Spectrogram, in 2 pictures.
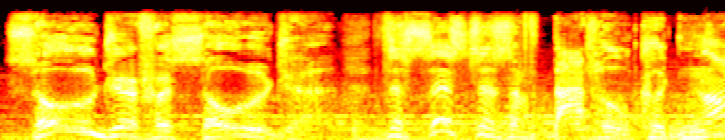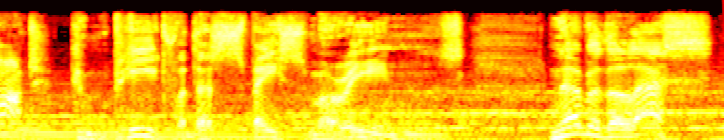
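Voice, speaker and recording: An actor playing a solemn, zealous chronicler of a grim war, giving dramatic game narration in a formal, portentous manner with deliberate emphasis. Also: male voice, on the high side, wildly swooping pitch, creaky, heavily acted. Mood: grave, portentous. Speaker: narrator of game campaign endings. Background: music.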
